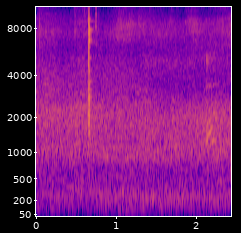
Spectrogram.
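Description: Steady outdoor background noise with a single short, sharp click about two-thirds of a second in.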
